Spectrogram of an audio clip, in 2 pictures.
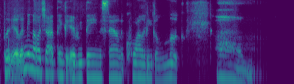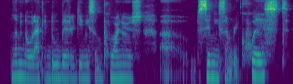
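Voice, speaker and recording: A soft-spoken reaction video host talking casually and directly to viewers. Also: medium pitch, steady tone, a little slow. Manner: soft-spoken, calls it an ASMR voice; chatty, speaks directly to viewers.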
